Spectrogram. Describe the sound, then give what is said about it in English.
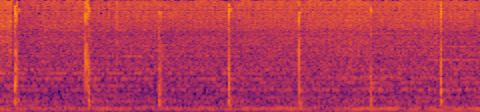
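Radio pulses from a rapidly spinning neutron star (a pulsar) rendered as sharp, evenly spaced ticks, about seven over a few seconds, clicking steadily over a low, droning hiss with no voices. “Some spin rapidly, beaming radio pulses into space.”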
